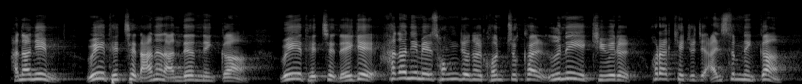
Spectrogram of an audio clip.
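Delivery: mock whining protest to God; grumbling complaint. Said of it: "막 투정하고 거기서 막 원망하는".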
